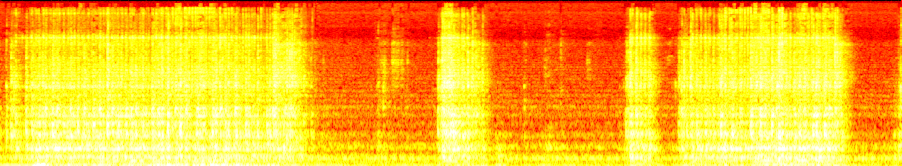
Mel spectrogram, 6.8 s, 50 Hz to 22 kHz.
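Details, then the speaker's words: Redcat Atlas 6x6 RC crawler held down under load going forward: motor whir in bursts with quick uneven clicking about four per second; owner suspects the gear housings are not shimmed properly, unconfirmed. "see how it's doing that click click click so what I think it's doing let me get it unplugged here what I think it's doing is I think it's not shimm properly um on each one of these housings here"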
